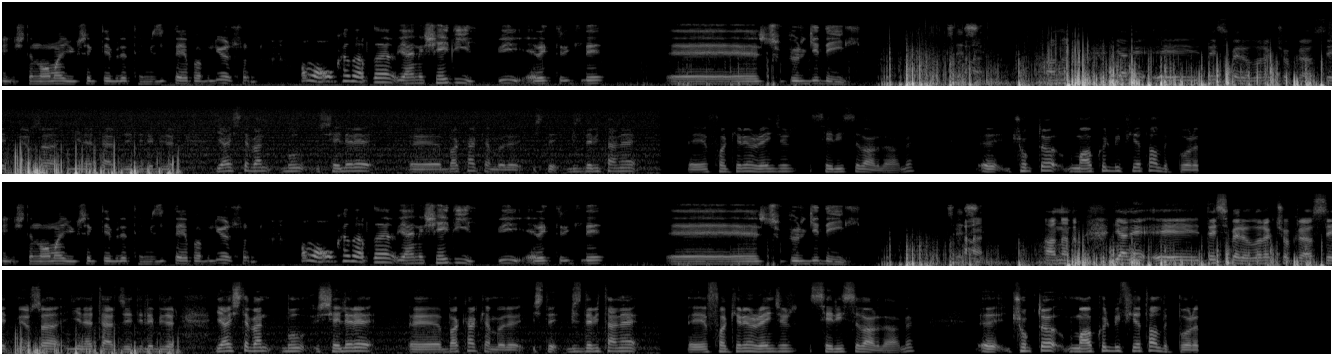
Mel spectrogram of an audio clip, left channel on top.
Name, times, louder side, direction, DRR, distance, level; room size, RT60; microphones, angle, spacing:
voice 1, 0.0-6.0 6.6-8.6 9.5-9.8, equal, ahead, 1.1 m, -42 dB
sound 1, 4.5-4.6 6.8-7.9 8.8-15.1, left 7 dB, 60° left, 0.3 m, -31 dB
voice 2, 9.5-9.9 10.4-17.0 17.4-19.7 20.2-22.4 22.7-25.3, right 6 dB, 80° right, 0.7 m, -41 dB
sound 2, 13.2-19.9, left 7 dB, 80° left, 2.2 m, -55 dB
open air
head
